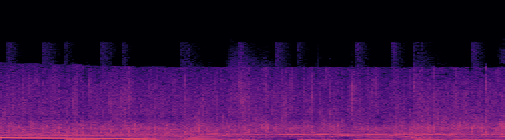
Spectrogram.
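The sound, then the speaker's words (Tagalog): Applause greets a co-host on their birthday, steady and dense for the whole stretch with no pause, with sustained tones running through it. “Yes, palakpakan muna.”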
